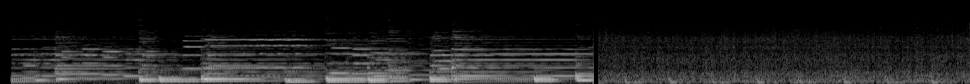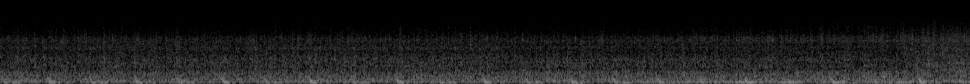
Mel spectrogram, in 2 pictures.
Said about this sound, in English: It is the rain on a Wednesday afternoon in Chicago. And it's the rain hitting the windshield of my Subaru, yeah.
